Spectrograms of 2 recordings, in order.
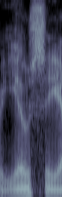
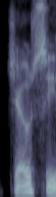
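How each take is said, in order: First: The name begins with a Y sound. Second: The name begins with a J sound.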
